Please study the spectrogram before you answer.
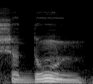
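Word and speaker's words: שדון: And it says here in the Hebrew, Shadun, in the book of Job 19, verse 29, it is pronounced Shadun, but spelt Shedin, literally demons.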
